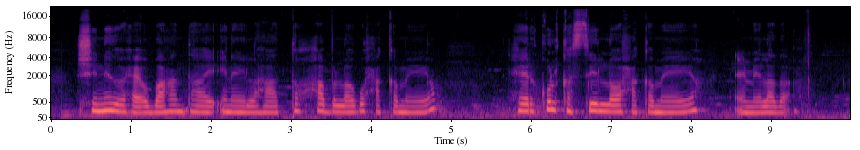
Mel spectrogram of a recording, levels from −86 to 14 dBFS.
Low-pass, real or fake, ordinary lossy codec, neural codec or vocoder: 19.8 kHz; real; none; none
